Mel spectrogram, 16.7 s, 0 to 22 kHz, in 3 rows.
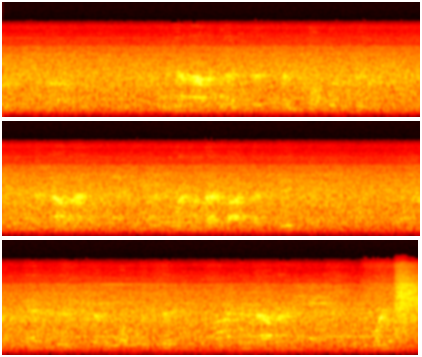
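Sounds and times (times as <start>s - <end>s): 
dense murmur of many overlapping voices on a train platform: 0.0s - 16.6s
sharp hiss on a train platform: 16.4s - 16.6s.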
